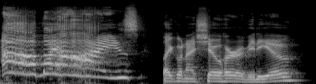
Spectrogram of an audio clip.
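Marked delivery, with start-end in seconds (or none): 0.0-1.4 cartoon-style very high cry, my drawn out. Retelling a partner reacting to a bright screen: imitating SpongeBob character crying "my eyes". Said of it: "she's like the, the guy from SpongeBob".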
